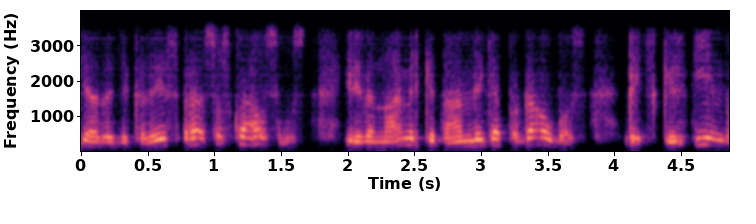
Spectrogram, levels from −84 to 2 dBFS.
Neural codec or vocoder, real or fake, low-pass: codec, 16 kHz, 0.9 kbps, LongCat-Audio-Codec; fake; 3.6 kHz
